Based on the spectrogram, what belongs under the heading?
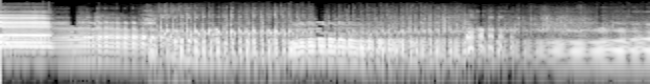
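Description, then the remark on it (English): People imitate a cat's purr with their voices for Brock Purdy, a low, rumbling, fluttering drone that holds steady for about three seconds, its pitch sliding slightly up and down. “Let's all purr.”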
